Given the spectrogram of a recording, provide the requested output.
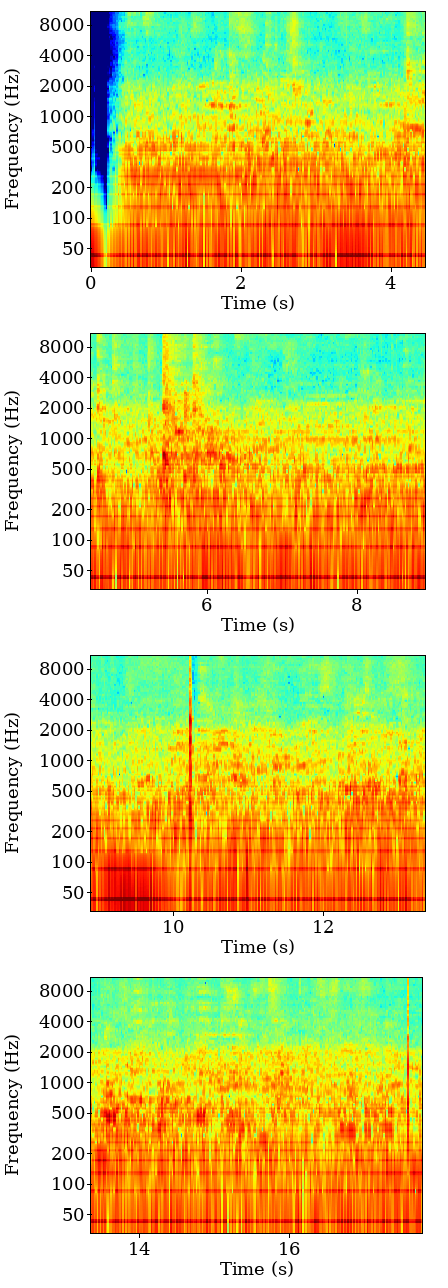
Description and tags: American bar in London at lunch time. Recorded with a mike attached to an ipod.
